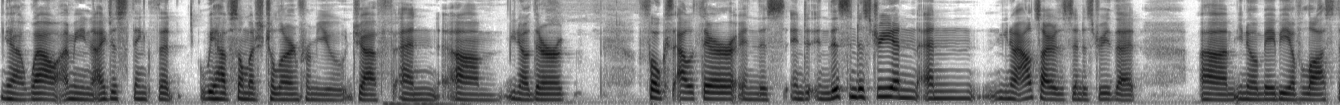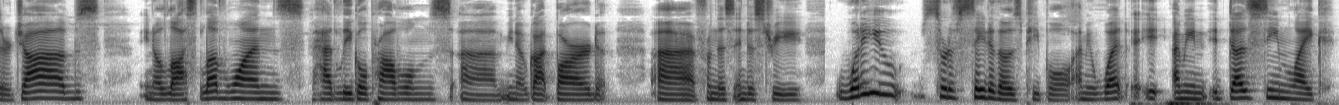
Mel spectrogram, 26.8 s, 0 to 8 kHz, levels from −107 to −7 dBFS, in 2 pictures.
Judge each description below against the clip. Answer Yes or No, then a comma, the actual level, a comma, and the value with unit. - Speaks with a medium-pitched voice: Yes, medium, 175 Hz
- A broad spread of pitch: No, average, 3.1 semitones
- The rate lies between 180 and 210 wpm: Yes, average, 190 wpm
